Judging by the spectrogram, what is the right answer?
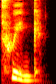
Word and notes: twig: British English

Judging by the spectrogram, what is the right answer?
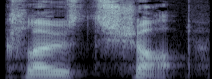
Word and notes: closed shop: British English

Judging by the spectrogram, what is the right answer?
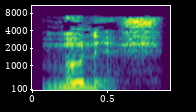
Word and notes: moonish: British English

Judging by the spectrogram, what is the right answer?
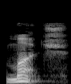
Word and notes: mutch: British English

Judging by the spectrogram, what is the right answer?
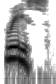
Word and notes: reis: British English

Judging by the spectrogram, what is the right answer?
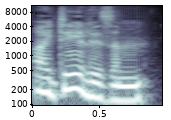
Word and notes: idealism: British English

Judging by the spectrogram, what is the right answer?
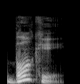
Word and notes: balky: British English

